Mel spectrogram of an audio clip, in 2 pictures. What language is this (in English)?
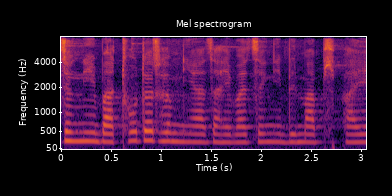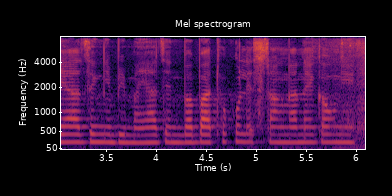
Bodo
